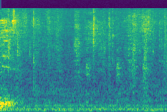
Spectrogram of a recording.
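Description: Soft, breathy chuckling at a microphone over a steady low electrical or room hum.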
